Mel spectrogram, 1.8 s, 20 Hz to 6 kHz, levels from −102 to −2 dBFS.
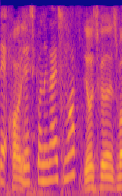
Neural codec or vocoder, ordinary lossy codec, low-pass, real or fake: codec, 16 kHz, 4 kbps, X-Codec, HuBERT features, trained on LibriSpeech; MP3, 32 kbps; 5.4 kHz; fake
